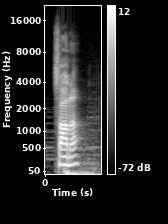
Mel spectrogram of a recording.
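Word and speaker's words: Sanaa: west of the country i think the capitals sana i never know how to pronounce it correctly let's make sure i'm right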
